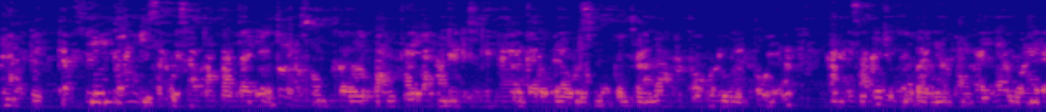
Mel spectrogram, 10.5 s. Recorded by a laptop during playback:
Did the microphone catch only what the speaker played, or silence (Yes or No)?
Yes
